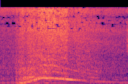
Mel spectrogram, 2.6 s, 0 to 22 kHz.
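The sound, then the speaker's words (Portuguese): A V8 car engine whose fuel injection needs fixing revs once: a deep, loud rumble climbs quickly in pitch, holds briefly, then winds back down to a low idle. No one speaks. “Tem que arrumar essa injeção. Não, tá de boa, Tá ouvindo?”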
